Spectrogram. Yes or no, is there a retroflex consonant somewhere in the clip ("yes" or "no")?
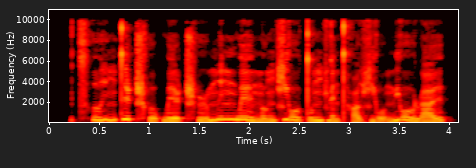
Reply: yes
